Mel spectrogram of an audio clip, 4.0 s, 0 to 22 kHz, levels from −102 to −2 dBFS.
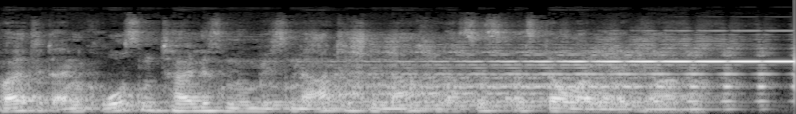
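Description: At 1.30 s a feedback howl begins and runs to the end of the speech. A microphone-to-loudspeaker loop is adding gain on each trip. The sound narrows to a tone around 2 kHz. The loop repeats roughly every 150 ms and the howl peaks about 10 dB above the voice.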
